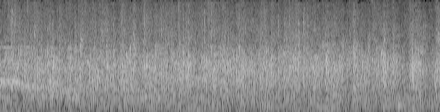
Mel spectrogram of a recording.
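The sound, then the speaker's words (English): Sustained, loud applause from an audience at Open House welcoming two guests, a dense wash of clapping that holds steady for several seconds with no voices breaking through. “What a crowd, amazing.”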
